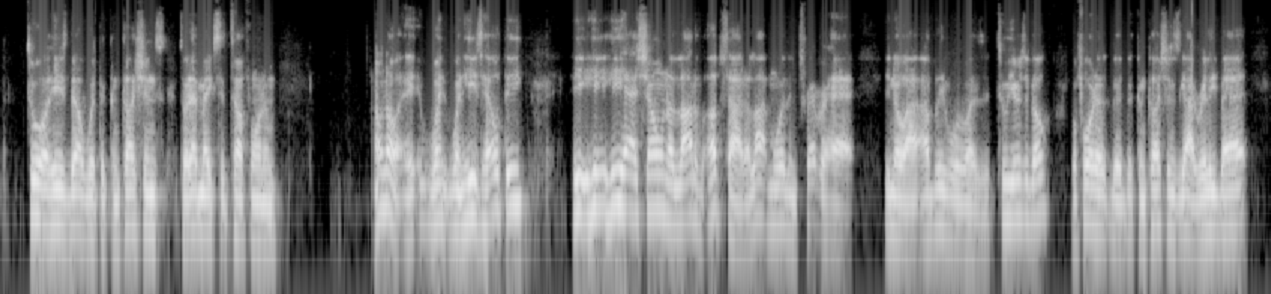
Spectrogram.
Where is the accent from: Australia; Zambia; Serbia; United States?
Serbia; Belgrade; Yeah, what are you talking about my hometown, bro? I got big pride in my hometown.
